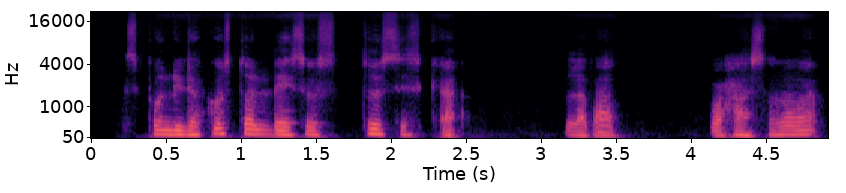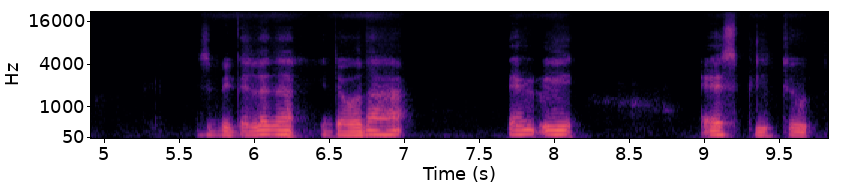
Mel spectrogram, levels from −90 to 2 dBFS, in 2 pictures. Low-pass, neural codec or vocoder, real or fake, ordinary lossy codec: none; codec, 44.1 kHz, 2.6 kbps, DAC; fake; none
